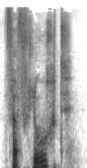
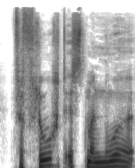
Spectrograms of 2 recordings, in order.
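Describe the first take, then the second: First: "Verflucht?" echoed back with a disbelieving rising tune; echo question. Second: Said in the usual way. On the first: Acted. Narrator echoes Odette's word in disbelief, rising "Verflucht?". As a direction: throw "Verflucht?" back as a doubting question, pitch rising at the end. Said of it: "Weil ich verflucht bin".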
